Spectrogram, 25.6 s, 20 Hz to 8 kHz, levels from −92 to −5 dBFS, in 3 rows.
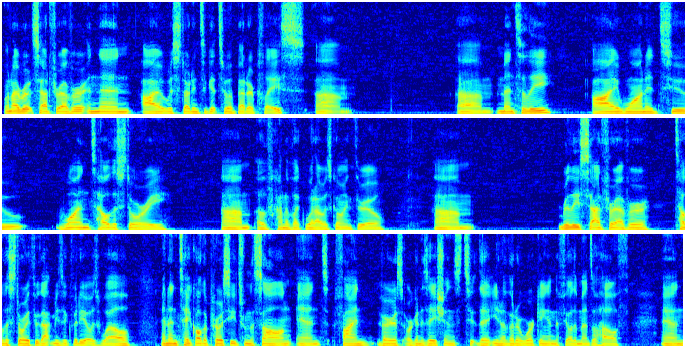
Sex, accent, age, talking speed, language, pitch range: male, American, 20-39, 180 wpm, English, 110-120 Hz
